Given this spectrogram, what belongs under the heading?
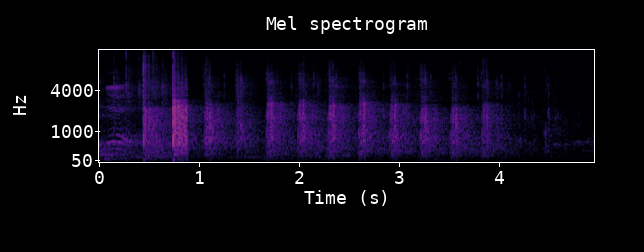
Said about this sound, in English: Give the Lord a big clap again. He's worthy to be praised. Amen.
